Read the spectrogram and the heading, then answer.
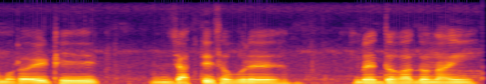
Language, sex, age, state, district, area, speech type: Odia, male, 18-30, Odisha, Koraput, urban, spontaneous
